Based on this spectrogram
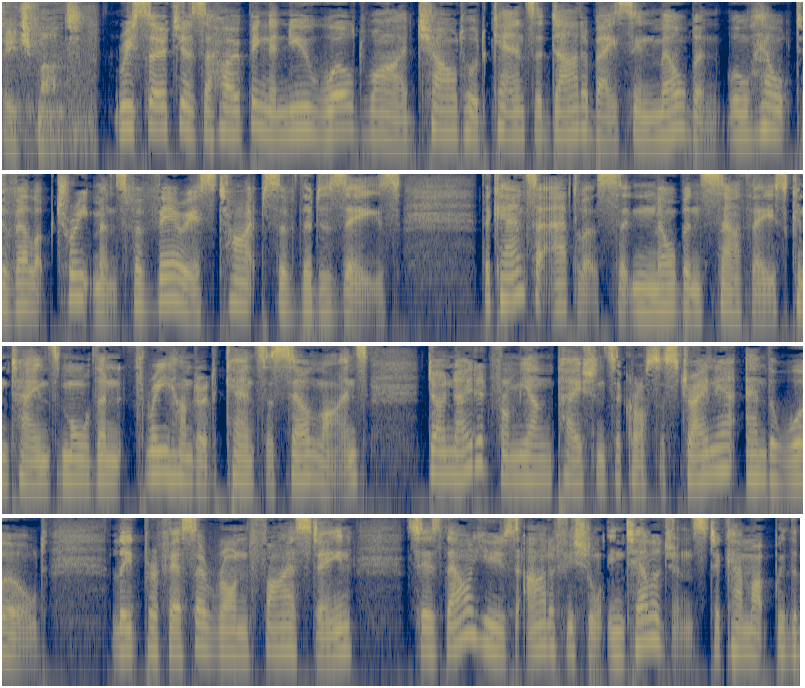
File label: ABC Radio News; CCMA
